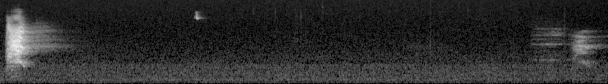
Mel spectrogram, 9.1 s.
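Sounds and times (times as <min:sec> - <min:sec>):
grey heron Ardea cinerea calling: 0:00.1 - 0:00.9, 0:08.5 - 0:09.0.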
